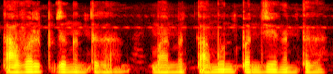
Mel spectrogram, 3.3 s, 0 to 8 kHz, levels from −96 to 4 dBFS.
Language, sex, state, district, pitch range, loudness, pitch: Wancho, male, Arunachal Pradesh, Longding, 95-100 Hz, -25 LUFS, 95 Hz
